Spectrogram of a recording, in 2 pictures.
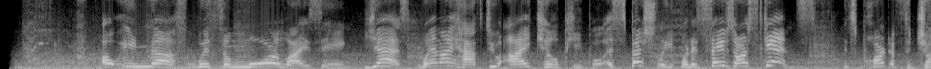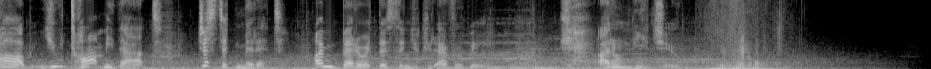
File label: Gaming Thief US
